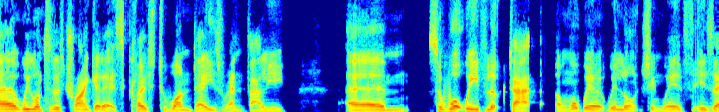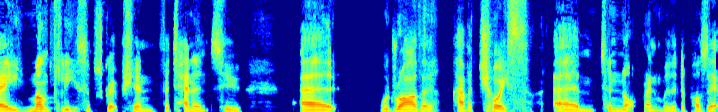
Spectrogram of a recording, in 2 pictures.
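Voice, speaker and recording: In a British accent, the voice comes across with monotone, flat intonation and a dry, close sound with no echo. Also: man, medium pitch for a man, moderate pace. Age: 20s. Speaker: co-founder of a tenancy deposit startup. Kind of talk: interview.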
